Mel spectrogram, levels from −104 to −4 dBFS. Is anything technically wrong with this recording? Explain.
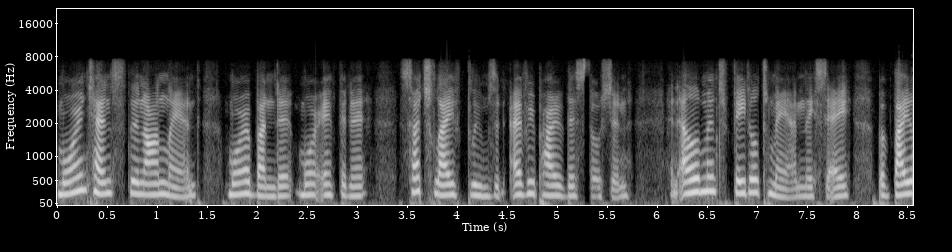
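Yes. Between 5.27 and 5.43 s there are lost AMR speech frames. About 60 ms of coded speech, which fits roughly three 20 ms frames, failed its error check. The AMR-WB decoder filled the gap by repeating the last good pitch and vocal-tract settings at falling gain. The sound briefly carries on from the last good frame and drops to near silence within about two frames, then recovers a little rough. A plain dropout would cut straight to silence instead of fading out. The surrounding AMR-WB coding at 12.65 kbit/s sounds clear.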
